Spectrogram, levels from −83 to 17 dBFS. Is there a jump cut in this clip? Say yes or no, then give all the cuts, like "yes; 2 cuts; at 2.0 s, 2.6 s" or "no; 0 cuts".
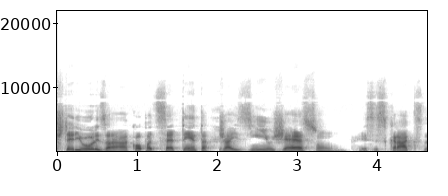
yes; 2 cuts; at 2.0 s, 3.7 s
